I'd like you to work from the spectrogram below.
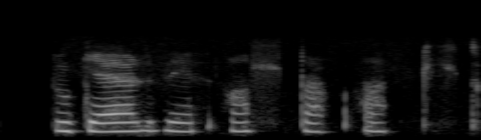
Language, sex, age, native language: Icelandic, male, 10, Icelandic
